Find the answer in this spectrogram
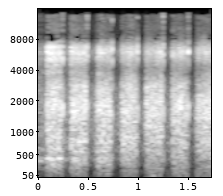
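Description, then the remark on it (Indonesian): An audience applauds after the preacher asks them to give a hand and a prayer, with loud, steady clapping that swells in rhythmic bursts about four times a second, a dense wash of hand claps with no voices over it. “Boleh kita berikan tangan dan doa”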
